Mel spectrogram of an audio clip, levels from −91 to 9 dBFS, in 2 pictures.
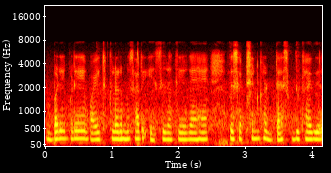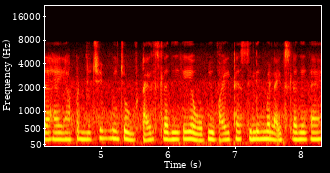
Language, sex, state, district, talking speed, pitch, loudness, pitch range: Hindi, female, Bihar, Katihar, 260 wpm, 200 Hz, -18 LUFS, 195-210 Hz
